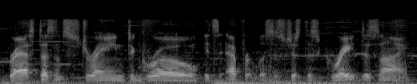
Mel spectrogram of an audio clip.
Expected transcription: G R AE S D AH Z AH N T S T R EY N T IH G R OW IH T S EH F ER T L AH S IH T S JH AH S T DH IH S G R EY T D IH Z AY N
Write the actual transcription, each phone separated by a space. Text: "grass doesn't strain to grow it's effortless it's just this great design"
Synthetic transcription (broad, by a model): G R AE S D AH Z AH N T S T R EY N T IH G R OW IH T S EH F ER T L AH S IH T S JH AH S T DH IH S G R EY T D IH Z AY N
